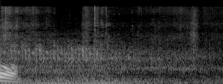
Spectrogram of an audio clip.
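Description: Low, steady engine noise of a farm tractor running, fading slightly toward the end. A man's voice cuts off just at the start.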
